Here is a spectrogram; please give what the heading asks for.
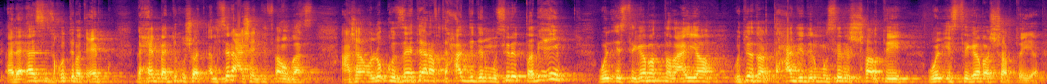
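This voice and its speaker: A man's voice: medium pitch, echoey room. A man with an Egyptian Arabic accent teaching an exam revision lesson. He talks straight to his students and stretches out key words one by one as he reads a question aloud. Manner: addresses students directly, calls for blessings on the Prophet.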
